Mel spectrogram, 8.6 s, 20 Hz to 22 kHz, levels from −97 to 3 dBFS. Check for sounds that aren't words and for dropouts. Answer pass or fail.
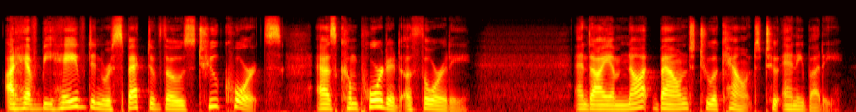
pass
